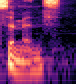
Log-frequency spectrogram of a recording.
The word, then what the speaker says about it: Simons: Simons or Simmons? Keep forgetting. It spells Simons, but I think it's pronounced Simmons.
